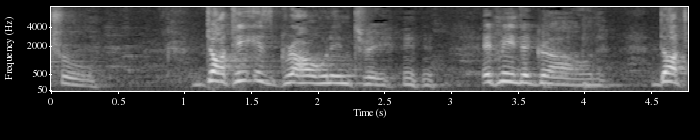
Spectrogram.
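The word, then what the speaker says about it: Twi: that come from a nice African language name tree you hear it name tree yeah man it spelled tww but it pronounced tree a one good language and make me tell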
